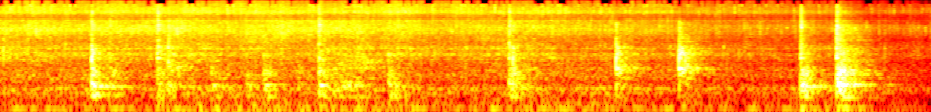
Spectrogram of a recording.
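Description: Grated potato and paneer frying and being stirred in a pan, with a steady sizzle under repeated sharp scraping strokes of a spoon against the pan.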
